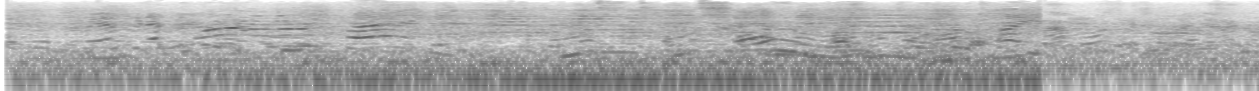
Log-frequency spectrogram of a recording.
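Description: Children chatter and call out excitedly close by.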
